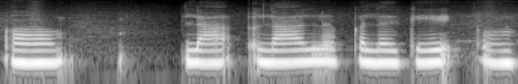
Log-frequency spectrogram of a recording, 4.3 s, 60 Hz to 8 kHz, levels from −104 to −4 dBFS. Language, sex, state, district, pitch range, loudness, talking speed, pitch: Hindi, female, Maharashtra, Gondia, 210-225 Hz, -13 LUFS, 85 wpm, 215 Hz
